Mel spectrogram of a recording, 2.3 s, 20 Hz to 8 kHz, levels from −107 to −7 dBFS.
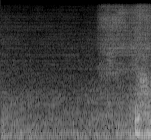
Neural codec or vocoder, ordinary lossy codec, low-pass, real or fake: codec, 44.1 kHz, 2.6 kbps, SNAC; none; 7.2 kHz; fake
